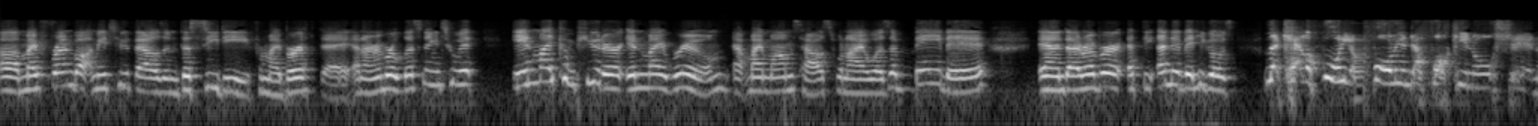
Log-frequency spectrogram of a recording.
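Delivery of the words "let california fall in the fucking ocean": play-acted fierce, aggressive outburst, held in. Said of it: "really aggressively".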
